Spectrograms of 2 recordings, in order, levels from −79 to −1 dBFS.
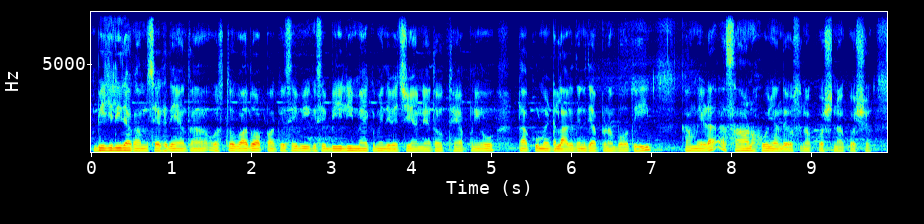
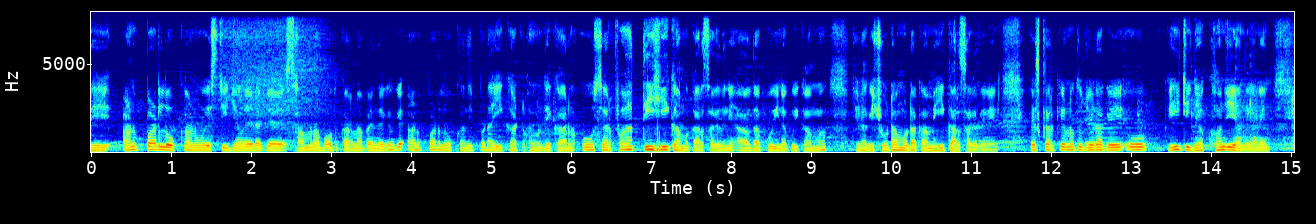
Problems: background sounds at intervals, background conversations at intervals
